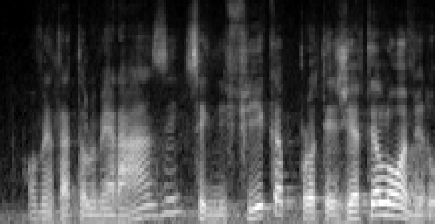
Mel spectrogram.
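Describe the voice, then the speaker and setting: A man with a dark, mellow tone and vocal fry speaks at a moderate pace, his pitch swinging very widely. Room echo is audible. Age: 60s. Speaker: orthopedic doctor. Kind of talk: lecture.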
